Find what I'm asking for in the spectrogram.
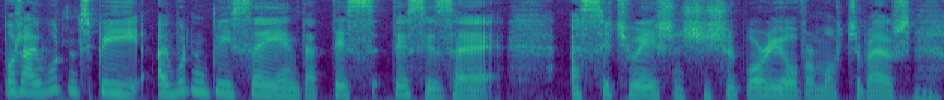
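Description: An Irish accent at a moderate pace, with very even loudness throughout. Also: woman, medium pitch for a woman. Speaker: agony aunt. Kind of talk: advice segment. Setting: studio.

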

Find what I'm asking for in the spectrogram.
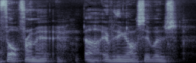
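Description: A man speaks at a moderate pace in an American accent, his pitch fairly low. The recording is very clean, with a silent background. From Oklahoma. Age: 40s. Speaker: former prisoner. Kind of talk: testimony. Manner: halting, many fillers.

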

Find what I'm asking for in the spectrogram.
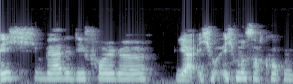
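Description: A woman's fairly high, somewhat breathy voice at a moderate pace. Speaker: podcast host. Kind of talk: interview.

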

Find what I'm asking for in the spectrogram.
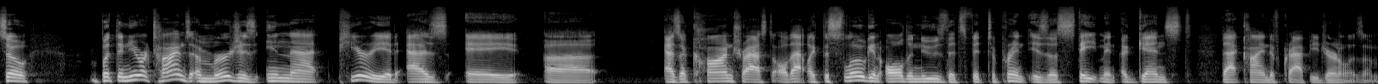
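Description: In a very clean recording with a silent background, a man with an unremarkable speaking voice talks fairly slowly at a medium pitch, with lively intonation. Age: 20s. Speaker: author and former publicist. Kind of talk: casual chat. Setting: hot recording room.

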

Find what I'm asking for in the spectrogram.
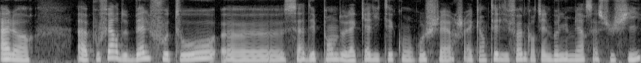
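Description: A woman talks at a fairly slow pace, recorded very cleanly against a silent background. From Morocco. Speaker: fashion influencer. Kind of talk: interview. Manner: hesitant.

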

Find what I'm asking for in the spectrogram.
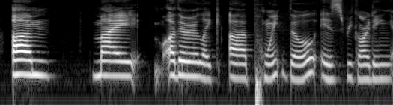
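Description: A woman's voice in a French accent, with fairly even intonation. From France. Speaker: student panelist. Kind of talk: radio panel discussion. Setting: radio studio.

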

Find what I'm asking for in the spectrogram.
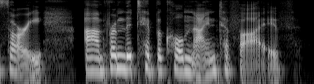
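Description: A woman speaks with an unremarkable speaking voice at a fairly high pitch. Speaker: podcast host. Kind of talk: podcast interview.

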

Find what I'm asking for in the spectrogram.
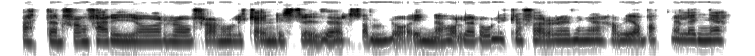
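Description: A woman talks at a moderate pace. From Finland, near Vaasa (Swedish-speaking Ostrobothnia). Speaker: head of sustainability at a recycling company. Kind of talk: interview. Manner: hesitant, with frequent repetitions.

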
